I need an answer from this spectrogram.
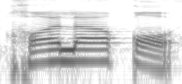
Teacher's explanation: খফ ভারী, লাম পাতলা, কফ ভারী। খলাক এখানেও কফে কলকলা হবে।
